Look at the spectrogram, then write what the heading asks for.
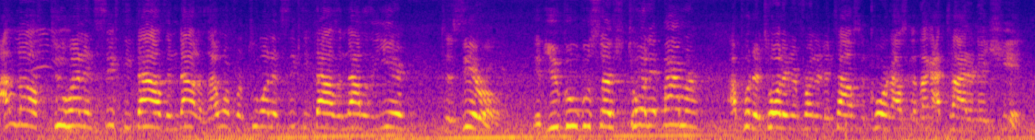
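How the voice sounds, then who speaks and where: Crowd noise runs in the background as a man speaks at a very fast pace. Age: 60s. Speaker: activist. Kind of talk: rally speech. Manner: animated.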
